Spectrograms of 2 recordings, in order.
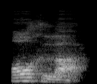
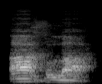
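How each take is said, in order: First: "orla" opening on an O sound; pronounced with O. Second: "arla" opening on an A sound; pronounced with A. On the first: Teacher shows the class the Hebrew word, "orla" with O. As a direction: say "orla" with O, not A, as the first vowel. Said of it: "A pronúncia é". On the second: Teacher shows how the sign changes it, "arla" with A. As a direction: say "arla" with A, not O, as the first vowel. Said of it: "Agora tô falando que a pronúncia é". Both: Shown as a demonstration.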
